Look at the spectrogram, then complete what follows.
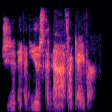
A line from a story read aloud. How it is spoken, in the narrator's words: whisper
